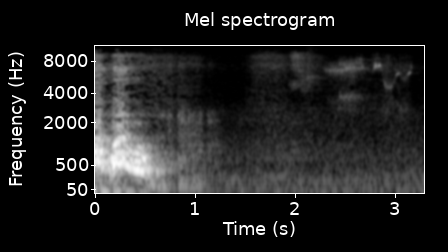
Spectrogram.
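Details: One loud, gruff bark from an aggressive American Pit Bull Terrier opens the recording, then it fades into near silence with faint, high faraway chirps near the end.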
